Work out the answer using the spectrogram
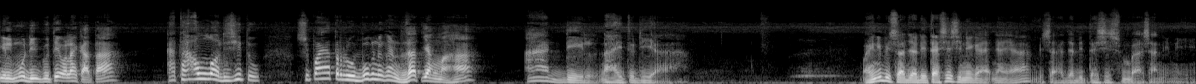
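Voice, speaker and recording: A man's voice: fairly low pitch, darkish tone, breathy edge. A man teaching a Quran study class. He puts questions to his students and tells light anecdotes.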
